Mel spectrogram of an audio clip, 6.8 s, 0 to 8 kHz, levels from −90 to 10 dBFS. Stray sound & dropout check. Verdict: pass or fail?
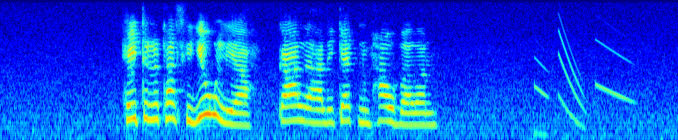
fail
